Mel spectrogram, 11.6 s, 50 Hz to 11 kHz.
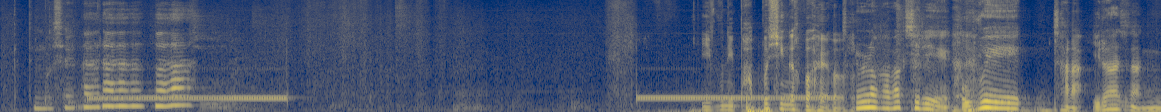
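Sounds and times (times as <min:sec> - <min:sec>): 
speech: 0:00.4 - 0:02.3, 0:07.0 - 0:11.6
telephone ringback tone while connecting a call: 0:01.4 - 0:02.9, 0:06.4 - 0:08.6.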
